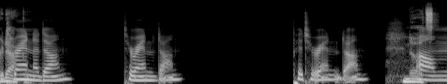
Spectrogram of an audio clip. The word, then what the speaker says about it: Pteranodon: Pteranodon. You're right. The Pilre makes sense. P is silent. Pteranodon.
